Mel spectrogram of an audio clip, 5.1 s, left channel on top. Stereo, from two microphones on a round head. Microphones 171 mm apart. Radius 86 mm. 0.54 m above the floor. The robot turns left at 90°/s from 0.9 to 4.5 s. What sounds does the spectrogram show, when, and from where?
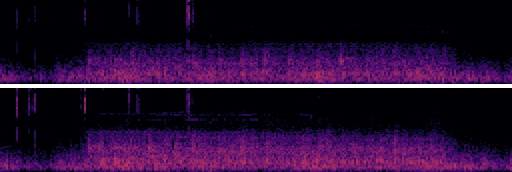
0.2 s a crack: 55° right (ahead or behind); by 2.0 s 45° left (ahead or behind)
